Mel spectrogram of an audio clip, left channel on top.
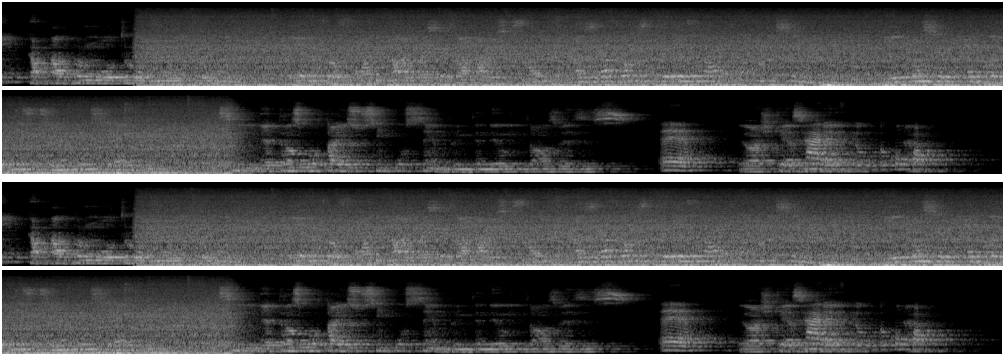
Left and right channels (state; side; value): identical; both; correlation 1.00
